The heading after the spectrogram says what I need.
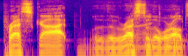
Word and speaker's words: Prescott: I lived there and I would say Prescott and if Prescot I'd go no no no I'm talking about the one that's spelled p r s c o TT that one right yeah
